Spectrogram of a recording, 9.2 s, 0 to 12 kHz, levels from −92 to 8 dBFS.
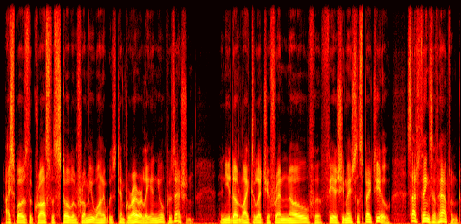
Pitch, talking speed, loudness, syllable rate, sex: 105 Hz, 220 wpm, -18 LUFS, 5.7 syllables/s, male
